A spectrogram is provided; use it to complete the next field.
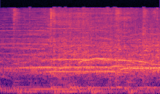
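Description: A woman screams on a sustained high pitch over a loud crowd cheering and shouting, the noise dense and continuous throughout without any break.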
